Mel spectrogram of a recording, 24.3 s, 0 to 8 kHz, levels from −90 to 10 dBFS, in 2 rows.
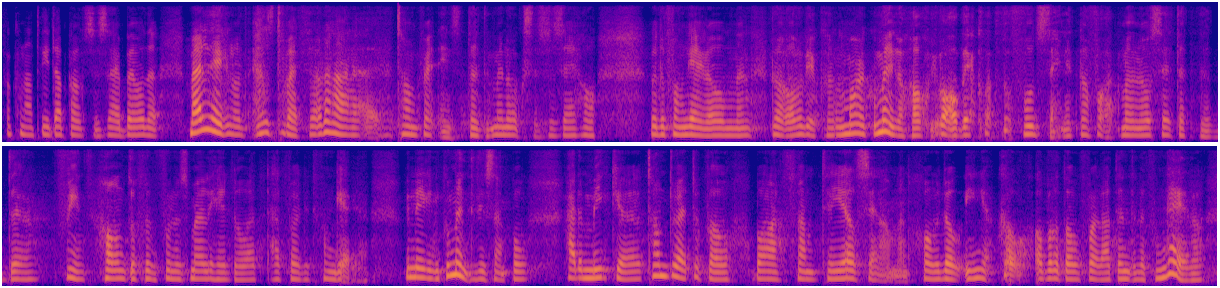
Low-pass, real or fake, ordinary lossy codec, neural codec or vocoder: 7.2 kHz; fake; AAC, 48 kbps; codec, 16 kHz in and 24 kHz out, 0.4 kbps, LongCat-Audio-Codec, two codebook decoder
